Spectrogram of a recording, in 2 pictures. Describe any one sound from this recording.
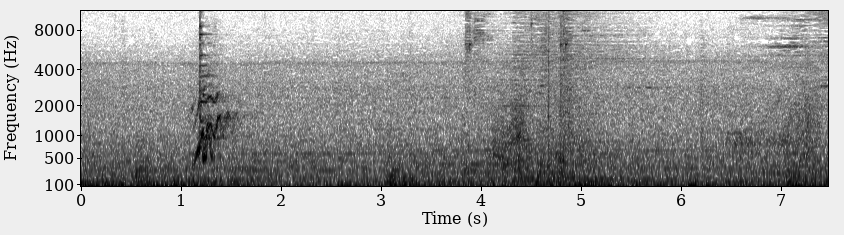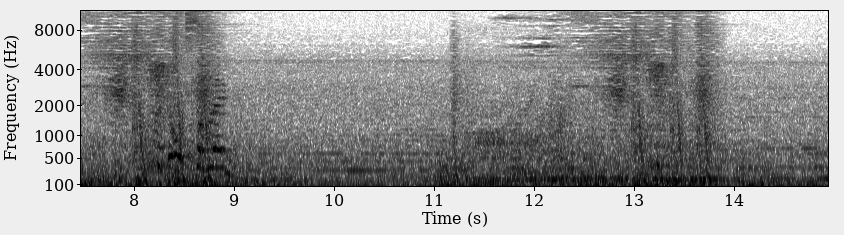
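Game sound effects whoosh and clash.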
